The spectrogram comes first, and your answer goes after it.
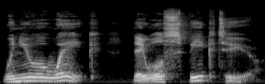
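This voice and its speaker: A man reading scripture aloud as ASMR, with measured, deliberate phrasing and expressive emphasis. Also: on the high side. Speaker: reader of scripture.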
